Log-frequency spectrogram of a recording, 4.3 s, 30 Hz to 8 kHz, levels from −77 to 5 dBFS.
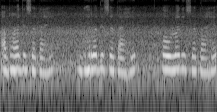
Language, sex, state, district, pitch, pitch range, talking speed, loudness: Marathi, female, Maharashtra, Chandrapur, 245 Hz, 235-255 Hz, 125 wpm, -15 LUFS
